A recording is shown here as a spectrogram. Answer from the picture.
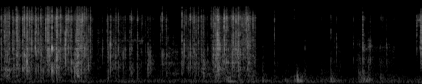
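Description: Clear plastic packet of disposable makeup applicators crinkling as it is opened and handled, a dense crackle for about two and a half seconds, then only a few light clicks.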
